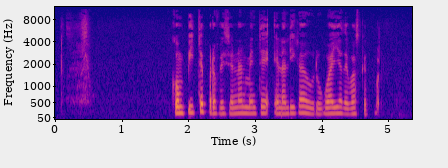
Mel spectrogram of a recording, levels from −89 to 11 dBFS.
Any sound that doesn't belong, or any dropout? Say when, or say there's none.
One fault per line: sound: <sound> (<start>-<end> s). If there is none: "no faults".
no faults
